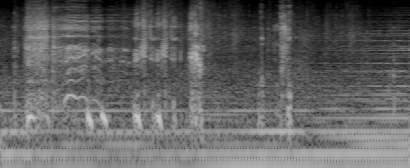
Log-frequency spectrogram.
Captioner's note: laughs; gasps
